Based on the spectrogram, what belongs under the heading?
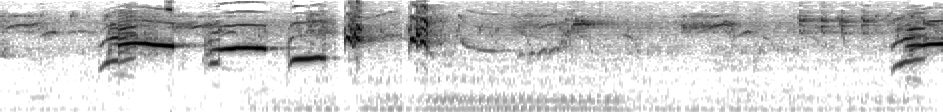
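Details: White-rumped shama singing 'ngeplong' style as a lure to make other shamas answer; quick loud whistled and harsh notes, then a quieter stretch with low hum, and a rising whistle at the end.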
